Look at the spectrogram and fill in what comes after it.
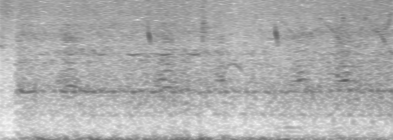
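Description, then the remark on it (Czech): Water birds call steadily over a low outdoor rumble, with harsh goose-like honks and brief higher notes repeating throughout at moderate distance. “to jsou vodní ptáci, tady můžou být husy nilské, různé čejky a takovýhle druhy.”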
